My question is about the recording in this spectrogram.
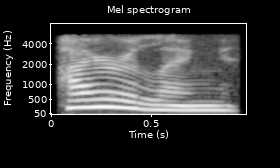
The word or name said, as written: hireling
